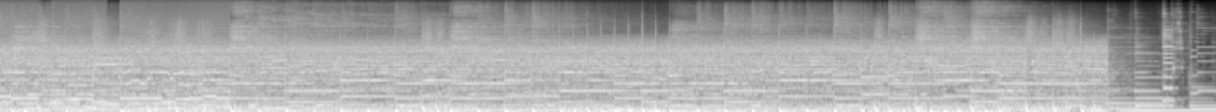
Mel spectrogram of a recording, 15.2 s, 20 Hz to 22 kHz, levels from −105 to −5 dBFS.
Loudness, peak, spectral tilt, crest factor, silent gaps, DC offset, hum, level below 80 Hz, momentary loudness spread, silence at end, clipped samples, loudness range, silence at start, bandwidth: -10 LUFS; 0 dBFS; -4 dB/octave; 10 dB; none; under 0.1%; none; -16 dBFS; 2 LU; 0 s; under 0.1%; 1 LU; 0 s; over 20 kHz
